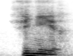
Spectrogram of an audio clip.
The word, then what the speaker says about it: finir: All verbs of the second group end in IR, which is pronounced ir, finir.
